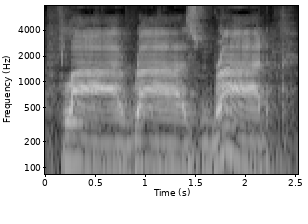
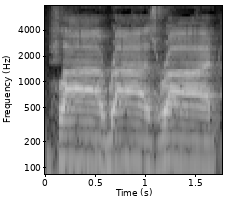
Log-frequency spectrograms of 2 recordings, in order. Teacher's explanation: full price smoothing where some Southerners smooth the diphthong and words like fly rise and ride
